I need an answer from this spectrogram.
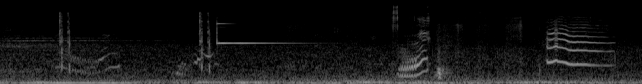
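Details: Stray cats in a small park, some of them sick and sneezing, with a shelter where they sleep; a few brief chirps are followed by two drawn-out, clearly toned meows, the last sliding slightly downward, over a low background rumble.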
